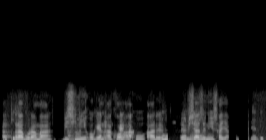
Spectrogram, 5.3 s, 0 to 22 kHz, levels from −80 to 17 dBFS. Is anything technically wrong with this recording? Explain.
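Yes, the speech carries several call-processing faults.

Echo leak: The far end's echo canceller likely let part of its loudspeaker pickup through. From 0.02 to 0.22 s and 0.80 to 0.84 s, a copy lags by 324 ms at around 10 dB below the speech. From 1.4 to 3.76 s, a stronger copy trails by 399 ms, only around 5 dB down.

Speech suppressed in double talk: From 0.68 to 1.86 s and 3.11 to 5.05 s, the canceller likely mistook the talker for echo while both sides spoke and attenuated everything. The voice dips or cuts out in pieces by as much as roughly 40 dB, for about 0.7 s and about a second in total.

Background gated by the echo canceller: Between 2.23 and 2.83 s, the canceller clamped the microphone while the loudspeaker played. The room sound drops by about 40 dB for roughly a fifth of a second overall, then returns once the gate releases.

The band limit at 8 kHz fits Opus at 32 kbps on the call path.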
